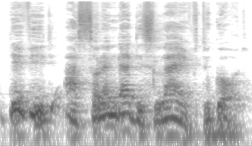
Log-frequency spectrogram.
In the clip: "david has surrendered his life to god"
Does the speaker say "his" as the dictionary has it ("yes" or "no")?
no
